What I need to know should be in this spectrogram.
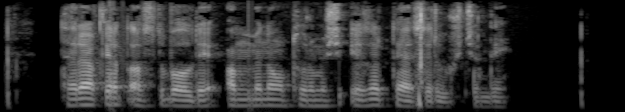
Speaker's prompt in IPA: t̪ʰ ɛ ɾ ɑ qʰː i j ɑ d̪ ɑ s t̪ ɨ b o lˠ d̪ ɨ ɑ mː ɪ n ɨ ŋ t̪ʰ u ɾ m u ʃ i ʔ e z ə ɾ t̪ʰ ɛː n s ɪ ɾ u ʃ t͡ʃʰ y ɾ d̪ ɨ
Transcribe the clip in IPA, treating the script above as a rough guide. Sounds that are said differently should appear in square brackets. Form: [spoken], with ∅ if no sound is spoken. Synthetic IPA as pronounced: t̪ʰ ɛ ɾ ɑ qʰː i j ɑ [t̪] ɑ s t̪ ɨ b o lˠ d̪ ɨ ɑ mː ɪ n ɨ ŋ t̪ʰ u ɾ m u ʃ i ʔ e [ʁ] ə ɾ t̪ʰ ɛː [∅] s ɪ ɾ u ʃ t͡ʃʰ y ɾ d̪ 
